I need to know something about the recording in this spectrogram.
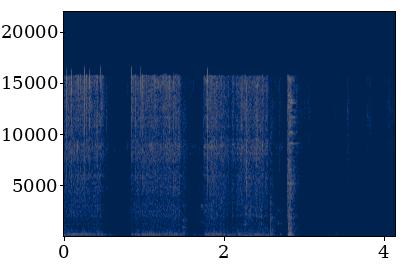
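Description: Jack industrial sewing machine stitching faintly in three short runs, with a single sharp click near the end of the third and nothing after it.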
